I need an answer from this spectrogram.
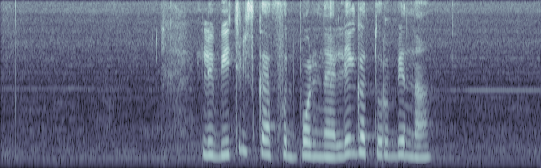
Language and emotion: Russian, neutral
